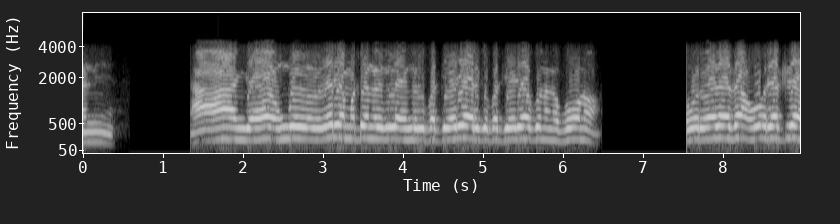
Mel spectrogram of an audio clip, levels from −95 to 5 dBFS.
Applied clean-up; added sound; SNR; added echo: none; none; none; none.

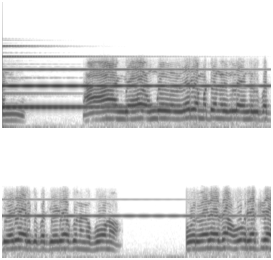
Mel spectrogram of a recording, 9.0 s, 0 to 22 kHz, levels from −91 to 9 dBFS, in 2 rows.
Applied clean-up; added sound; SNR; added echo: none; Musical instrument; 0 dB; none.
